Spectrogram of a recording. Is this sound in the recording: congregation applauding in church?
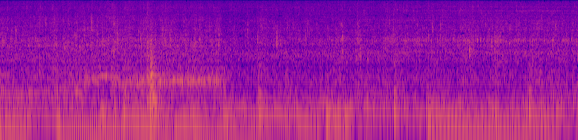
no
